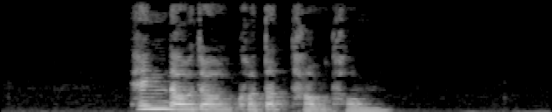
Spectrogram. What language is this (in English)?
Cantonese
